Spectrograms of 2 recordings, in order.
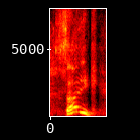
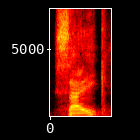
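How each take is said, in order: First: Retold incredulous echo. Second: Said in the usual way. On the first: Wrestler echoing the other man's excuse, high incredulous PSYCH. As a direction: PSYCH pitched very high, falling at the end. Echoes the word in disbelief.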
